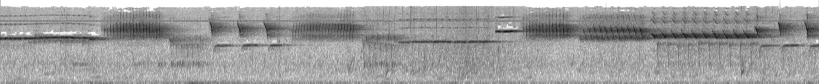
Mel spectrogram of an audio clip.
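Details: Canary delivering a long nembak panjang song for training other canaries: alternating whistled tones, short chips and harsh rolled bursts, building to a rapid pulsing trill of repeated notes, with steady faint background hiss.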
